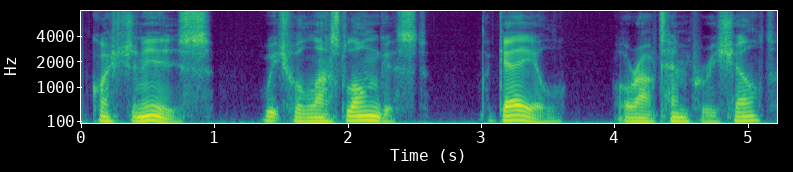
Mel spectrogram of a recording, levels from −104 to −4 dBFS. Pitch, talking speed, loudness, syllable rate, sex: 105 Hz, 150 wpm, -17 LUFS, 4.6 syllables/s, male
